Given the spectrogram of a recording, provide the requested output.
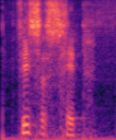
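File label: "vissersschip", Dutch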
